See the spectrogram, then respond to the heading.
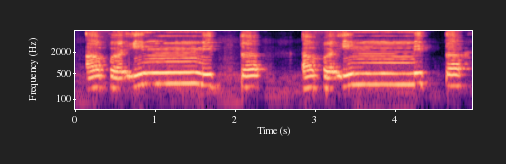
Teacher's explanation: اکثر لوگ کیا کرتے ہیں کہ یہاں پر حمزہ کو میم سے ملاتے نہیں ہیں بلکہ نون پڑھ دیتے ہیں درمیان میں، افإن مت، اس طرح سے پڑھیں گے، جبکہ یہ درست نہیں ہے۔ آپ نے حمزہ کو میم سے ملا دینا ہے اور نون جو ہے یہ بیچ میں سے سائلنٹ ہو جائے گا، لیکن اس کی جگہ پر غنہ آ جائے گا۔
